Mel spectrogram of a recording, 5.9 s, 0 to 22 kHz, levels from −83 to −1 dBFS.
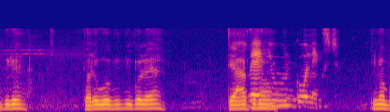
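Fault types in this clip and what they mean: Echo leak: a faint delayed copy of the speech, about 35 dB down and trailing by 335 ms, likely from a loudspeaker echo canceller letting some through; spectrogram shows weak repeated harmonics offset 0.6–1.08 s.
Speech suppressed in double talk: the speech drops sharply, roughly 15 dB, for about a tenth of a second around 4.09–4.2 s, visible as a brief notch in waveform amplitude and thinned spectrogram energy.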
